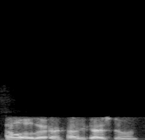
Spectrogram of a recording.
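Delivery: tinny phone line, no bass; thin voice no bass. Real, not acted. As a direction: sounds like a phone in a garbage can. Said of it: "You sound like you're on a phone or in a garbage can".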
